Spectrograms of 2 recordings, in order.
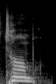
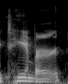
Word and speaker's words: timbre: Because the French one is timbre, you know, and then Americans say timbre.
